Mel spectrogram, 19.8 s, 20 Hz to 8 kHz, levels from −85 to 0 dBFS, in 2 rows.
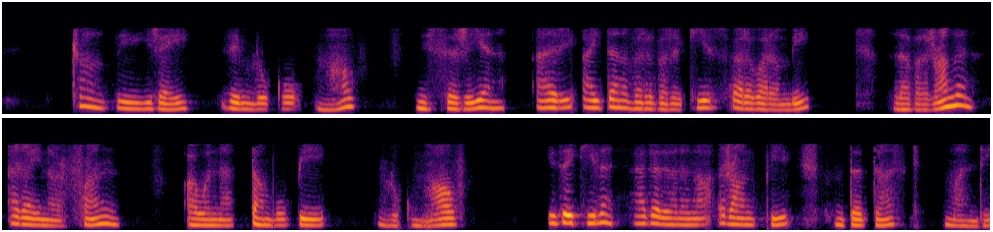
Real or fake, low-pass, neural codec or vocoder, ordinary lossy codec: fake; 7.2 kHz; codec, 16 kHz in and 24 kHz out, 0.9 kbps, LongCat-Audio-Codec, fine tuned four codebook decoder; AAC, 16 kbps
